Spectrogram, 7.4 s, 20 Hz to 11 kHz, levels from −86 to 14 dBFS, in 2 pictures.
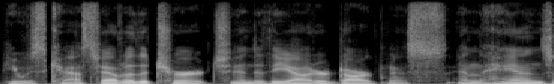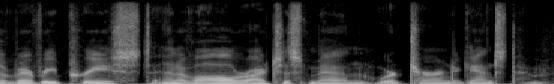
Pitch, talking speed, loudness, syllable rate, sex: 105 Hz, 210 wpm, -17 LUFS, 4.9 syllables/s, male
